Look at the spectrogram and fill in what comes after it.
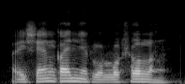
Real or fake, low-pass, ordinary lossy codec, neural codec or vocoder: fake; 14.4 kHz; MP3, 96 kbps; codec, 32 kHz, 1.9 kbps, SNAC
